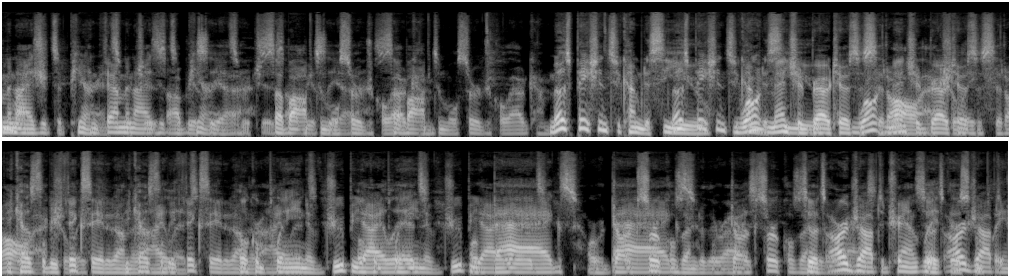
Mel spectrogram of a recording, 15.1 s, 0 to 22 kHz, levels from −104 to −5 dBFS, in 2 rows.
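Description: From start to finish, the speech carries a doubled audio track: a second, full-band copy trails the original by about a second, a few decibels quieter. It most likely comes from the sound being captured again through a slower path and mixed back in. Unlike an echo or room reverb, the copy arrives once only, with no decaying tail and no room colour, so it sounds like a clean duplicate talking over the original.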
